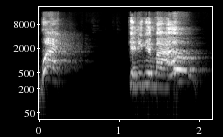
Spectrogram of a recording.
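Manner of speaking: shrieked high and loud, swooping. Acting out a phone call, answering as Wicked Witch of the West voice. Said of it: "The wicked witch of the west".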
